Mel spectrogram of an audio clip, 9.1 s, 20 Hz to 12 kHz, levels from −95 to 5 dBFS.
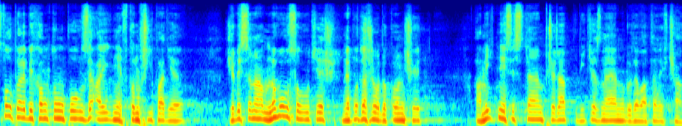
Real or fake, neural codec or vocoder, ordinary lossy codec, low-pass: fake; codec, 44.1 kHz, 2.6 kbps, SNAC; AAC, 48 kbps; 10.8 kHz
